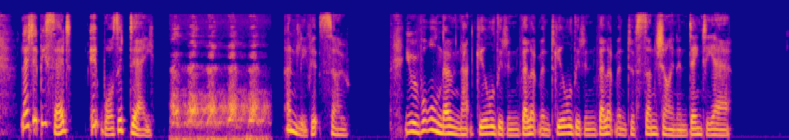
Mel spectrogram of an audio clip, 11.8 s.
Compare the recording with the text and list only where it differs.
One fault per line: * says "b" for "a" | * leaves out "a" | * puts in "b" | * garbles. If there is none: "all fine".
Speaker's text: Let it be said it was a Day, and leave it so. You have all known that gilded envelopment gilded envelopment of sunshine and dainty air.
all fine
